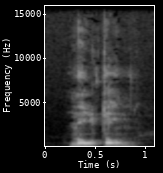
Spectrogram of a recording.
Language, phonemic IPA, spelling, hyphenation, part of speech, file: Dutch, /ˈmɔl.tɔn/, molton, mol‧ton, noun, Nl-molton.ogg
- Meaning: 1. a thick woolen or cotton twilled fabric 2. a cloth of this fabric placed on top of mattresses to absorb moisture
